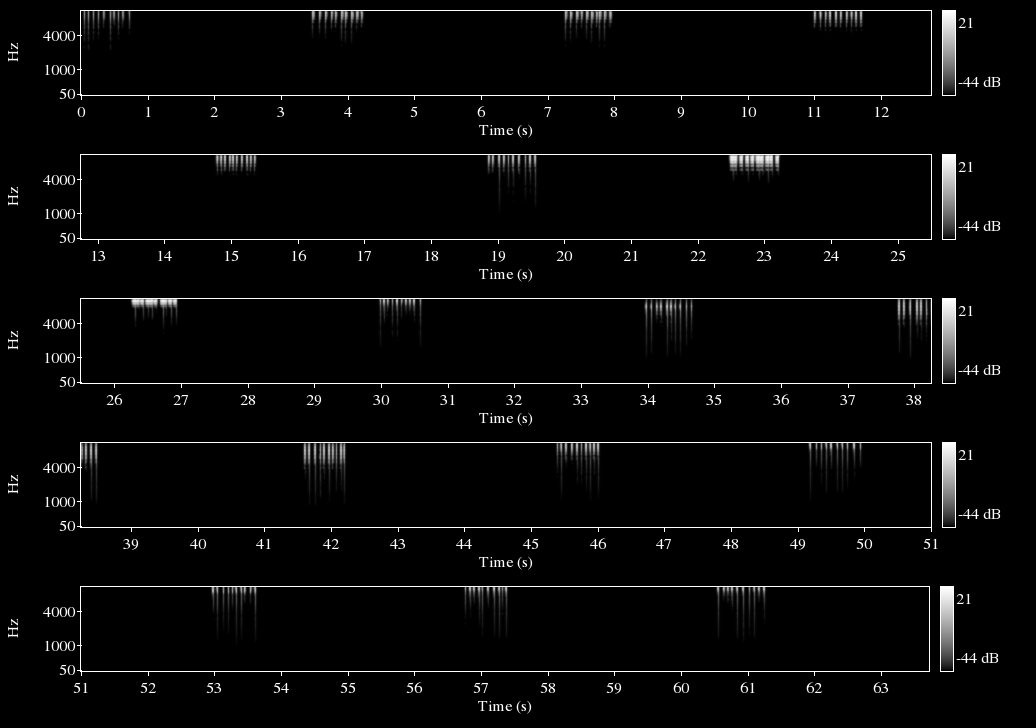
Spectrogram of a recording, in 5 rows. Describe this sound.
UI sounds pt1
A sound inspired from some technological/science fictional UI interface.
Sounds are created using SuperCollider programming language and FM technique.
